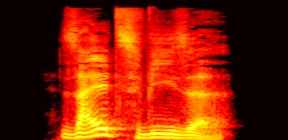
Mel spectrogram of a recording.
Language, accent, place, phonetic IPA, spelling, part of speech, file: German, Germany, Berlin, [ˈzalt͡sˌviːzə], Salzwiese, noun, De-Salzwiese.ogg
- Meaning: salt marsh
